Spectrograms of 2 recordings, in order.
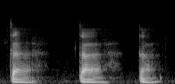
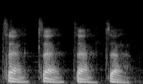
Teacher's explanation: Ta itu ada hamesnya yakni angin mengalir Tapi kalau dalam keadaan berharakat tidak seberapa bisa dialirkan ya karena terhalang dia itu memiliki sifat ee syidah suara menahan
